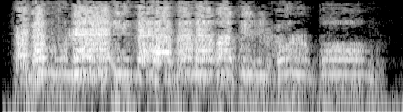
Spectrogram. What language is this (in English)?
Arabic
